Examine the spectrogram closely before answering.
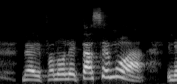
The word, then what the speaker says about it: L'état, c'est moi: Aí eu coloquei aqui em francês, l'état c'est moi. Ai, que chique. Bonita, né? Chique. Sou rica e poderosa. Como é que pronuncia?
